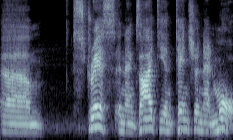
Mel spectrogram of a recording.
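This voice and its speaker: Very slow speech from a man with a South African accent, a bright, sharp tone and ordinary pitch variation. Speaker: medical hypnotherapist. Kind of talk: video monologue. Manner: halting, with fillers.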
